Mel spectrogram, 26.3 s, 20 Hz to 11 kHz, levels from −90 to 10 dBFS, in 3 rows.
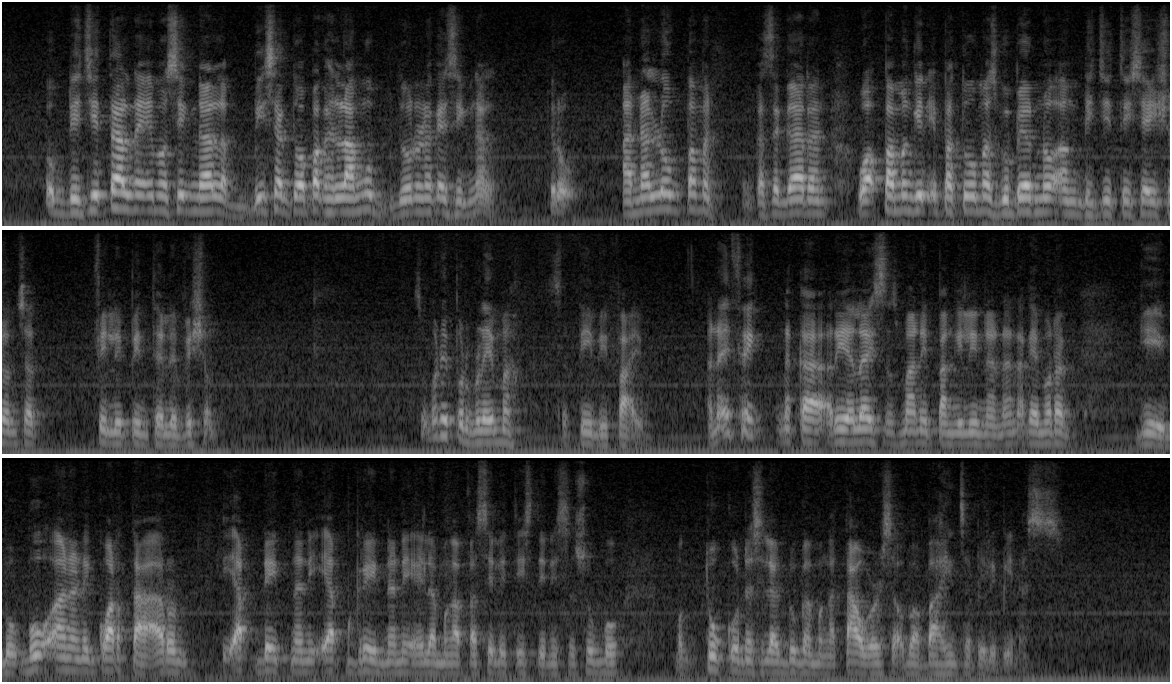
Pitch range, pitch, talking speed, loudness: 120-165 Hz, 140 Hz, 170 wpm, -32 LUFS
